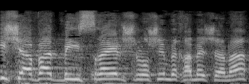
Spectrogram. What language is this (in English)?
Hebrew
